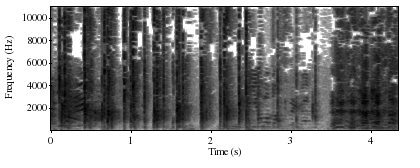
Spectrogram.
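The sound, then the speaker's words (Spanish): An audience at a comic convention event claps in uneven bursts mixed with chuckles and voices. The clapping drops away briefly, then swells again, loud and dense, near the end. “Fuerte aplauso para Joey Jr.”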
